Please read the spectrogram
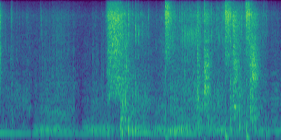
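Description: Two Beyblade Burst spinning tops, Cosmo Dragon and Bushin Ashura, spinning on a plastic stadium floor with a steady low hum. In the second half they clash, with scraping stretches and several sharp hits.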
